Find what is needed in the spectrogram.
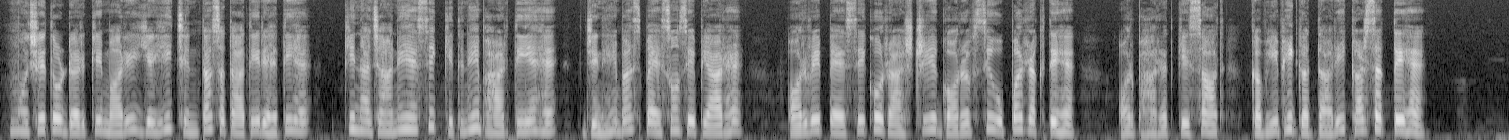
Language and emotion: Hindi, fearful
